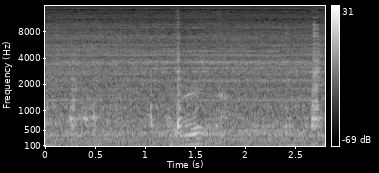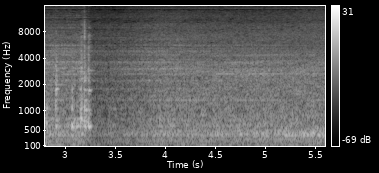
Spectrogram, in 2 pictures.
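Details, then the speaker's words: Grizzly G0763 6"x18" surface grinder spindle running with no grinding wheel fitted. The motor fan shroud is off and the plastic motor fan is partly broken but operates fine. Steady, even motor hum with a light whir and brief clicks: healthy spindle. "shut it off with his Drive here's our spindle okay now there is not a grinding wheel on this"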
